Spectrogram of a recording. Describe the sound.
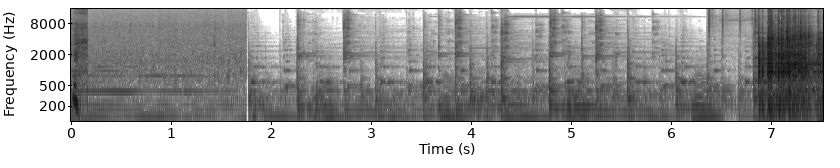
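Dice rolling across a surface: a rapid scatter of many small, hard clicks and rattles that lasts several seconds over a steady low hum.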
